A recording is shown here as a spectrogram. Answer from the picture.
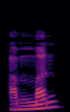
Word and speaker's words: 앞만: 앞만 보고 달렸지.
